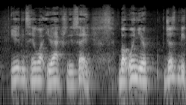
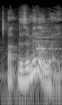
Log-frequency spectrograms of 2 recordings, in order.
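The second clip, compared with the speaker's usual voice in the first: normal talking voice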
